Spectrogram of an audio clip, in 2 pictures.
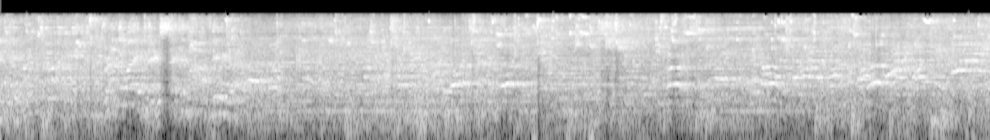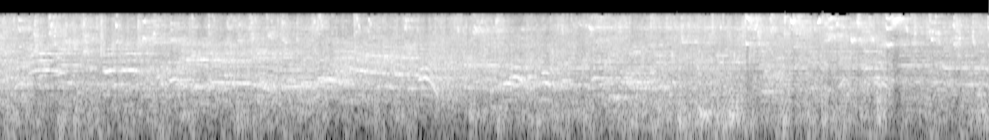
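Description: A crowd murmurs and calls out in an echoing hall.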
